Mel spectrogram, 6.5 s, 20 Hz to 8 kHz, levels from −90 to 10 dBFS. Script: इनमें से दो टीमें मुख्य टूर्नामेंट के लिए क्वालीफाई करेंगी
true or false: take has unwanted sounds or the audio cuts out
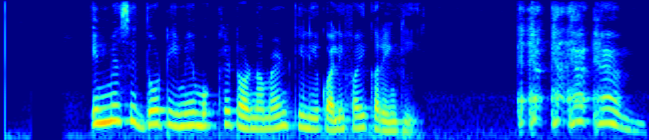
true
